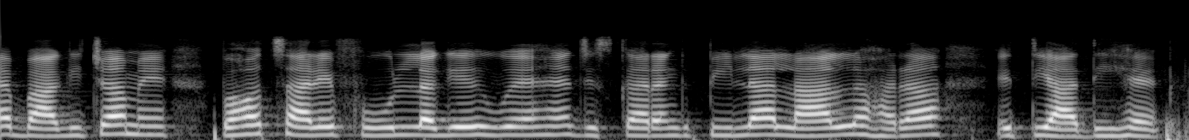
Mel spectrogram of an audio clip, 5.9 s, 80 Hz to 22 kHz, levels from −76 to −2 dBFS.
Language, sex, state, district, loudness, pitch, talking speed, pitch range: Hindi, female, Jharkhand, Ranchi, -16 LUFS, 220 Hz, 150 wpm, 210-230 Hz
